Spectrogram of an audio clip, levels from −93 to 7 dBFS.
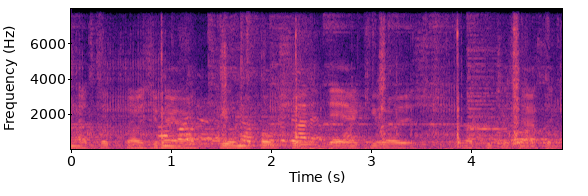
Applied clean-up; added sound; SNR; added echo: none; Telephone; 0 dB; reverberation time 0.8 s.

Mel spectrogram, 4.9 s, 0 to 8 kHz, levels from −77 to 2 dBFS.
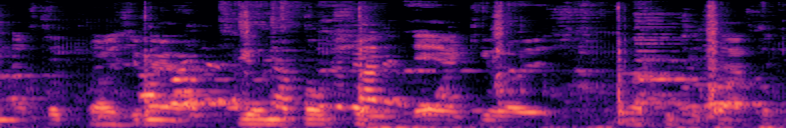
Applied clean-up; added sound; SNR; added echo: classical method WPE with log-MMSE.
